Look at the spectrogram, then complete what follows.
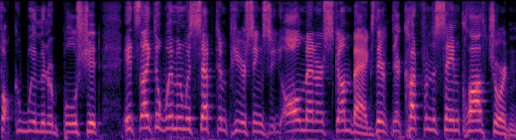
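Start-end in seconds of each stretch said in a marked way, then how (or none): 0.0-1.3 imitated, mock ranting. Imitating men turned down by women, who go off: imitating a rant. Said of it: "they go off and they rant and they rave".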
